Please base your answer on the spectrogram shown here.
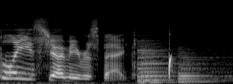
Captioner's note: pop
